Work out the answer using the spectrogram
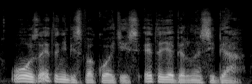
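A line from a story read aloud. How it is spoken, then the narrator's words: Plain. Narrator (Russian): ответил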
